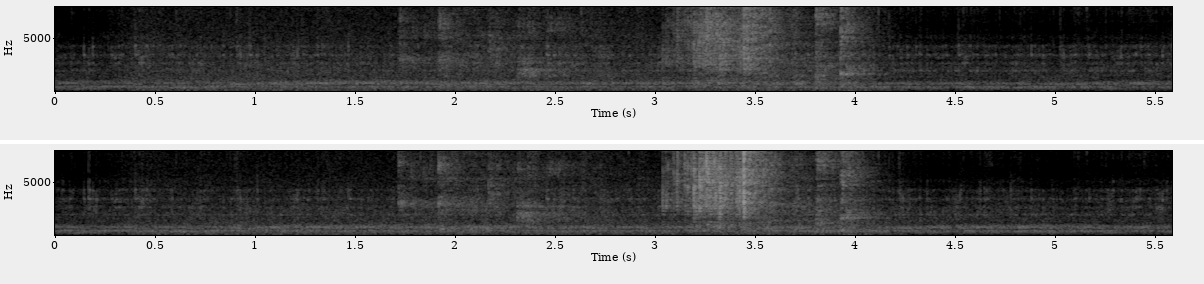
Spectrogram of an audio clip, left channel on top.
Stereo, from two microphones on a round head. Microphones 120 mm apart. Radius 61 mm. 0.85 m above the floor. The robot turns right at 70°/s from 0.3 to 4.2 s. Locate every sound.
1.7 s crushing: 45° right (ahead or behind), 2.5 m; by 4.0 s 60° left (ahead or behind), 2.5 m
3.0 s crumpling: 25° right (ahead or behind), 0.7 m; by 3.6 s 60° right (ahead or behind), 0.7 m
